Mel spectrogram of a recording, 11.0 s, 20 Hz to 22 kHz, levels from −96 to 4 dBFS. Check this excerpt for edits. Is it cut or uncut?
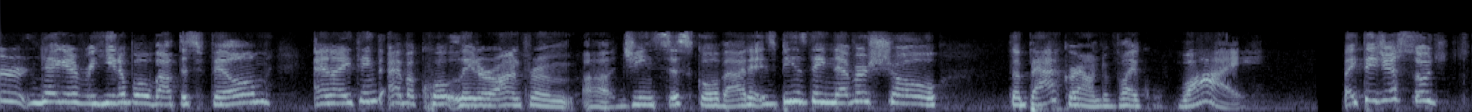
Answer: uncut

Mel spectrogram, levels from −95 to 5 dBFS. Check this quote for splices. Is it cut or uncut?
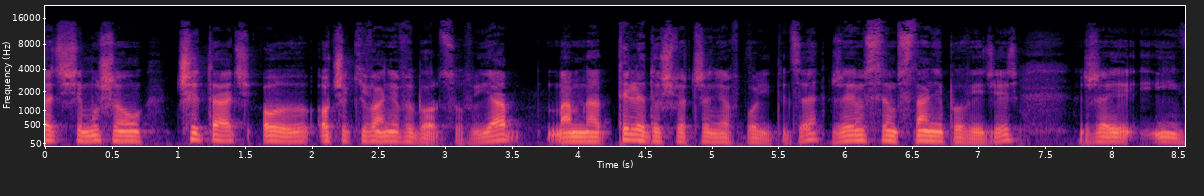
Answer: cut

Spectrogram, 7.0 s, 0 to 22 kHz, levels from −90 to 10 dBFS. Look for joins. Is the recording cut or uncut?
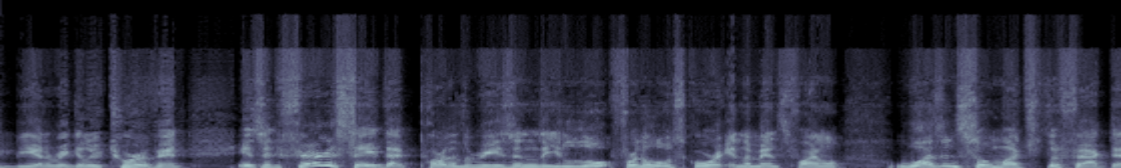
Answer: uncut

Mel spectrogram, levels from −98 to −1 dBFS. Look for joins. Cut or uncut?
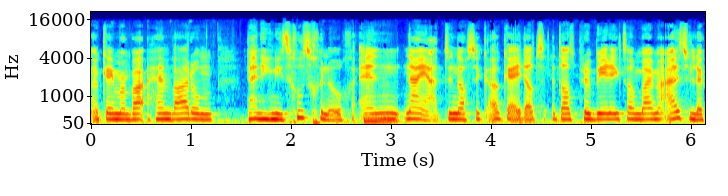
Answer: uncut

